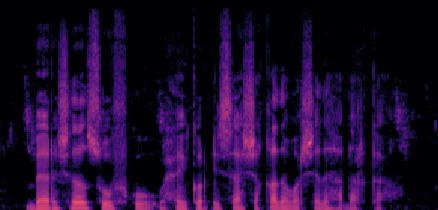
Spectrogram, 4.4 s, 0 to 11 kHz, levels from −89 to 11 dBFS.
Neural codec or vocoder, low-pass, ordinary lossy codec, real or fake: none; none; none; real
